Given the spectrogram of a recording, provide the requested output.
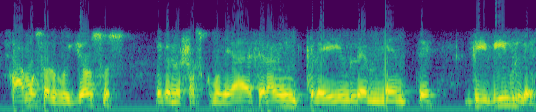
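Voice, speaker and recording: Flat, monotone speech at an average speed, with clear background noise behind it. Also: man, fairly low pitch for a man. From Costa Rica. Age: 60s. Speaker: security analyst. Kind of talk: interview. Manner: measured, with frequent fillers.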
